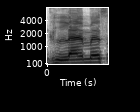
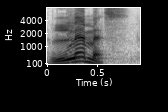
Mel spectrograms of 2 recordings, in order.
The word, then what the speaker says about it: Lemes: do by the way you pronounce lemes as Le and mess like mess in your room lemes and since that he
